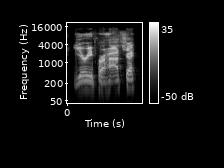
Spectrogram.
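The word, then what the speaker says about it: Jiří Procházka: say his name y'all from chz chz Republic Yuri pachek yes Yuri pachek got his re he got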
